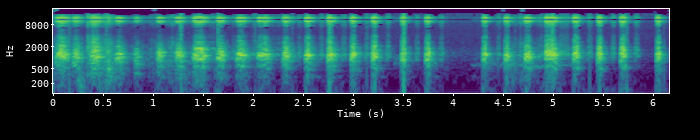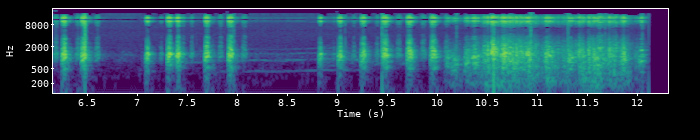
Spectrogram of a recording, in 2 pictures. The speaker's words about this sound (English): Okay, well, this is a chicken coop, so maybe this is.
